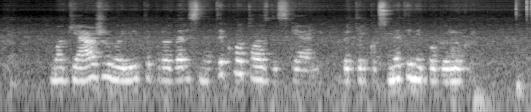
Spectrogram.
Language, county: Lithuanian, Vilnius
